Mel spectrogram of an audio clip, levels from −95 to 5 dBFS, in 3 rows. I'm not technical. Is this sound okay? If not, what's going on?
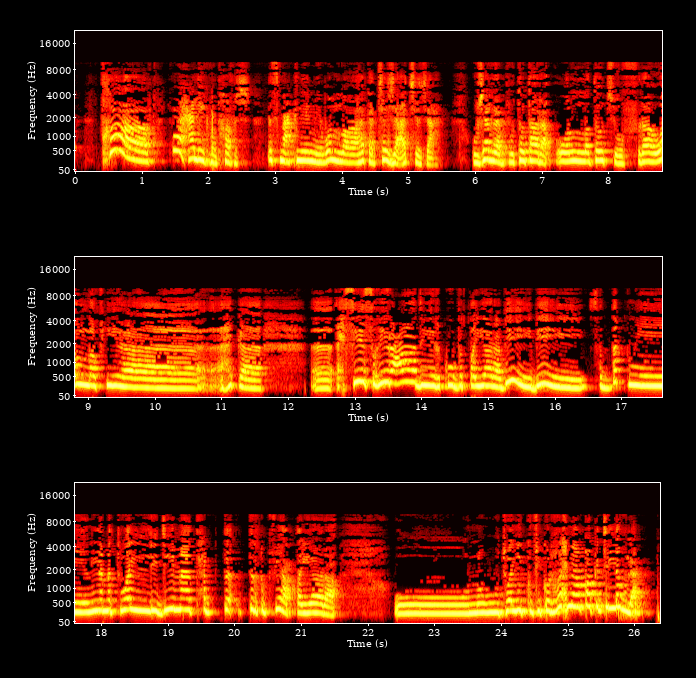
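No. The speech sounds hissy and grainy from start to finish. Sharp sounds lose their crispness. Everything above 9.7 kHz is missing, so the top end sounds dull. This is likely heavy Vorbis compression, squeezing the file too small and discarding fine detail.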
